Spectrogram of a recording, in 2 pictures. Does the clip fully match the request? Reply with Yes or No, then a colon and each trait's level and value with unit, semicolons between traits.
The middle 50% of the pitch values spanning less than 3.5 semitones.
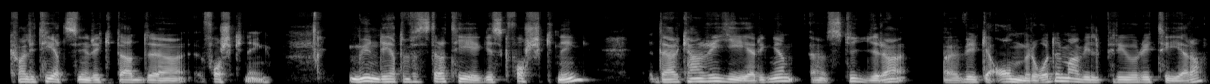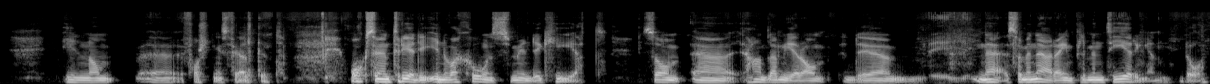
No: average, 4.2 semitones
